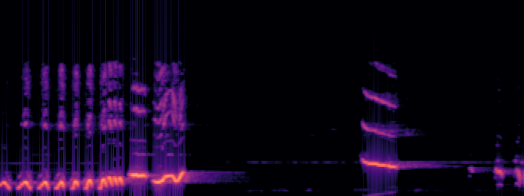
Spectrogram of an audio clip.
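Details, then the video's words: White-rumped shama's original song, used to prompt captive and wild shamas to sing: a quick run of about ten rising whistled notes, then a slurred phrase; after a pause, a high clear falling whistle and a few short notes. "PANCINGAN SUARA MURAI BATU ORIGINAL"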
